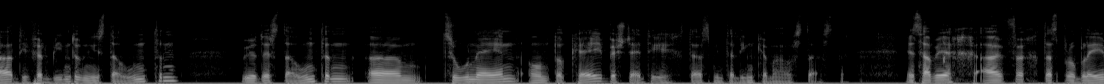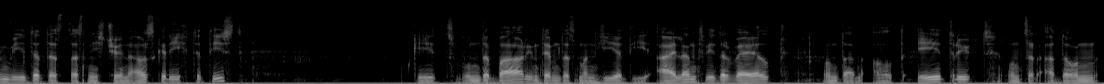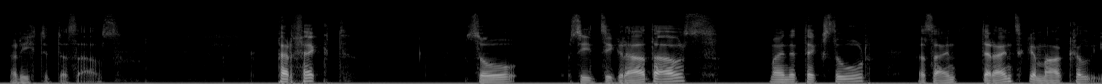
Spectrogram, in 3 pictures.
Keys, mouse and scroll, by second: 6.4 click, 14.8 click, 16.9 click, 20.5 alt+e.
